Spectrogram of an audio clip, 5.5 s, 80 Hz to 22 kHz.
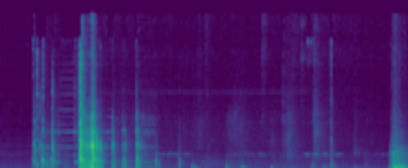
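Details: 2009 Infiniti FX50, engine bay, bank two (passenger side) throttle body after gas pedal jabs and key-off: soft clicks and clunks then a final thump; normal throttle body closing, nothing wrong.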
